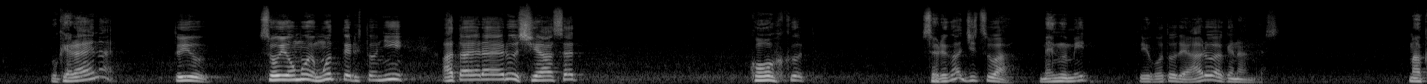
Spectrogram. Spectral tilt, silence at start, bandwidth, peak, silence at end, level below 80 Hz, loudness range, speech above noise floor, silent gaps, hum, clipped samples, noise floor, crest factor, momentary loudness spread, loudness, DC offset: -5 dB/octave; 0.5 s; 17.5 kHz; -10 dBFS; 0 s; -70 dBFS; 8 LU; 32 dB; none; none; under 0.1%; -60 dBFS; 20 dB; 16 LU; -28 LUFS; under 0.1%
